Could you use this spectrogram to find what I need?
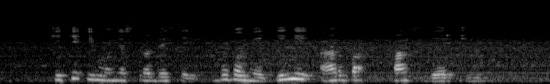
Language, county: Lithuanian, Vilnius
